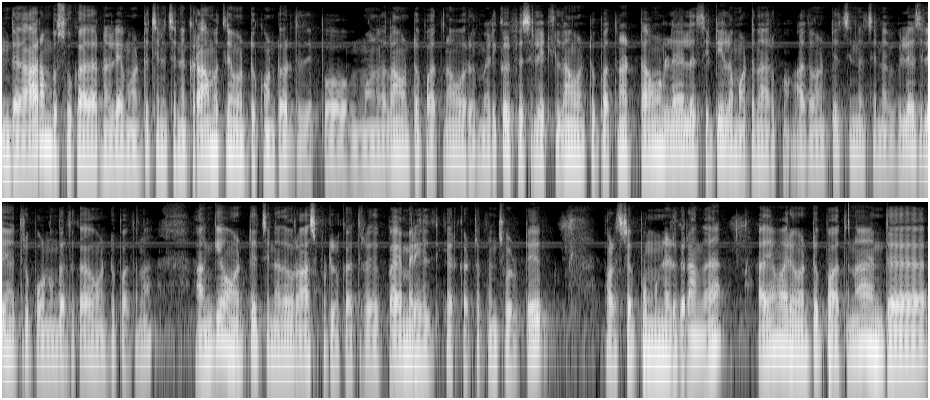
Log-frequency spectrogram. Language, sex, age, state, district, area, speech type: Tamil, male, 30-45, Tamil Nadu, Viluppuram, urban, spontaneous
